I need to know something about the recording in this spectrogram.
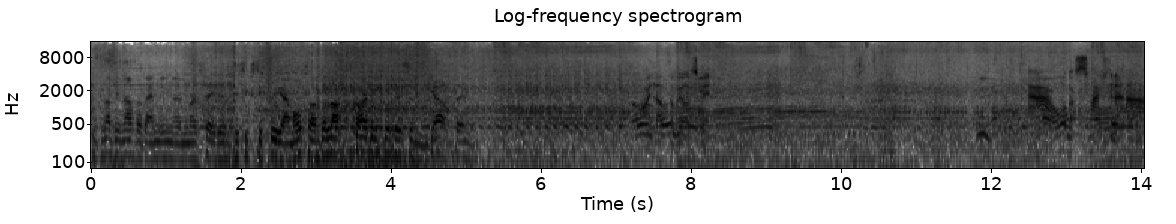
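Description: Car engines rev loudly and roar as the cars race off.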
